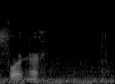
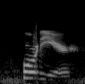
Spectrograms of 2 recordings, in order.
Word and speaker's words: Fortier: Is it Fortner? Fortier. Okay.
